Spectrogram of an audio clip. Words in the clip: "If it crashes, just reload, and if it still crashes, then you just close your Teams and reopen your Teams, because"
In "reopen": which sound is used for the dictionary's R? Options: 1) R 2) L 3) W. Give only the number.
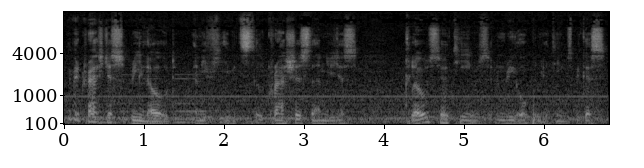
1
